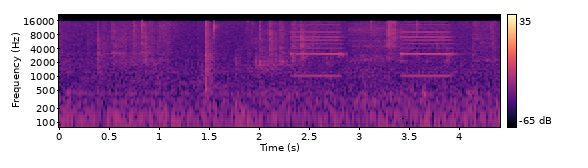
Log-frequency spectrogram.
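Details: Synology NAS during a hard disk swap, a 3 TB drive replaced by an 8 TB WD Red: two long high beeps, each about half a second, roughly a second apart, over room noise. NAS alert, cause suspected, not confirmed.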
